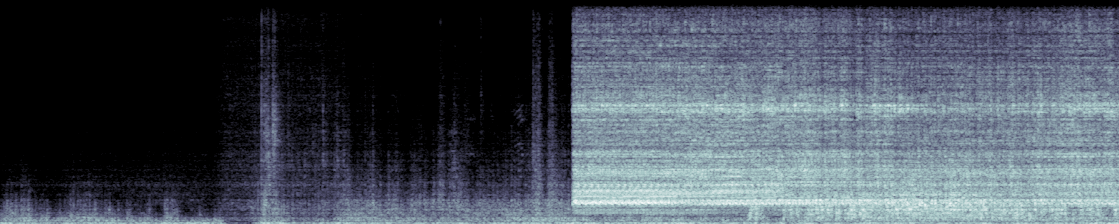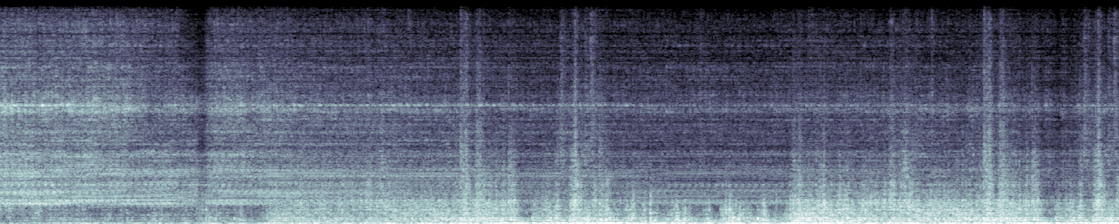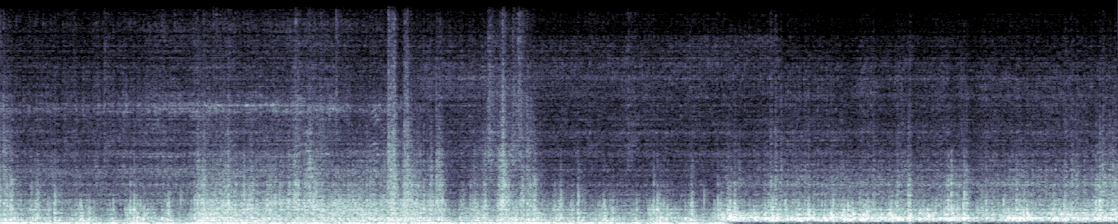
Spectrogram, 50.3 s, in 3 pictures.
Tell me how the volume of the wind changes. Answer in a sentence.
The loudness of the wind goes up.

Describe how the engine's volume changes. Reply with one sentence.
The loudness of the engine goes down.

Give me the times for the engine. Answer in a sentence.
You can hear the engine from 8.6 to 50.3 s.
